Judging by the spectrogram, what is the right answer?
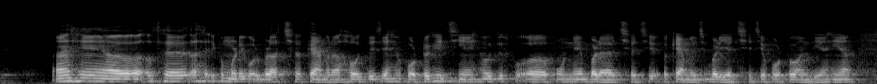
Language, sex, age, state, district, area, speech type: Dogri, male, 18-30, Jammu and Kashmir, Kathua, rural, spontaneous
